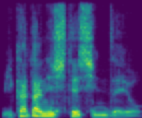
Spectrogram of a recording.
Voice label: japanese Religious; age2

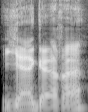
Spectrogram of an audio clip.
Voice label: german Male villager; age2

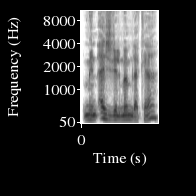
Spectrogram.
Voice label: arabic King; age2

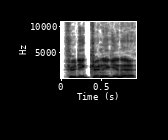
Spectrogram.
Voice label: german Military; age2

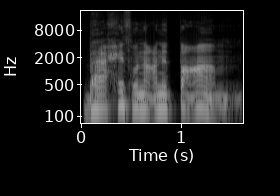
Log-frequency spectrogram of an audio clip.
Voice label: arabic male villager; age2

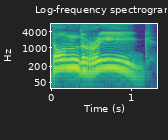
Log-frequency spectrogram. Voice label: Gaelic King; age2

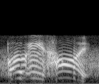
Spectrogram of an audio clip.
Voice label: BOGIES, British; combatfs

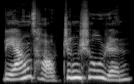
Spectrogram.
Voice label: chinese Female villager; age2

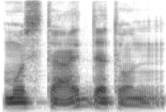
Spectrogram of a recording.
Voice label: arabic Religious; age2

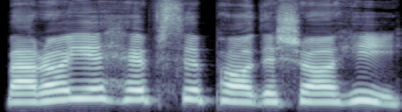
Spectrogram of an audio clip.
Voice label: farsi Queen; age2

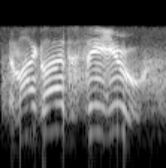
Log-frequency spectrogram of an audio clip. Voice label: JOIN UP, American; combatfs

